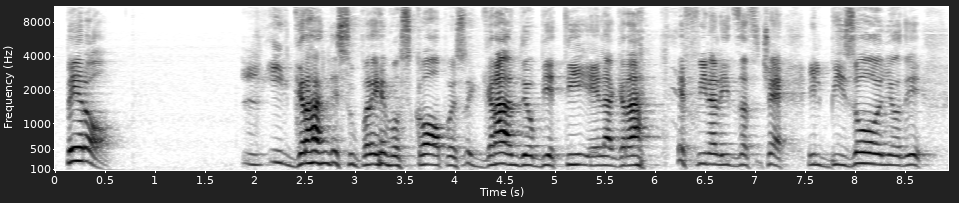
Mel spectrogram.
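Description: Very slowly, a man in a raised, projected voice speaks at a high pitch with a bright, sharp tone, fairly even intonation and big swings in loudness. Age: 50s. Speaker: podcast co-host. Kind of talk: casual chat.

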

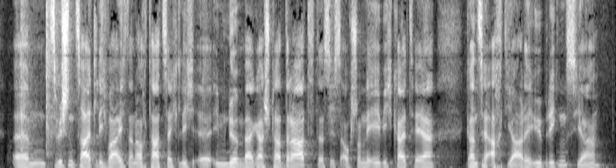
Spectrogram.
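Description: A man with a fairly high pitch and a plain, everyday voice, moderate pace, ordinary pitch variation, quiet background. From came to Bavaria (Bayreuth) at age eight. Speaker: state politician. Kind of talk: live panel discussion. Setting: stage with live audience.

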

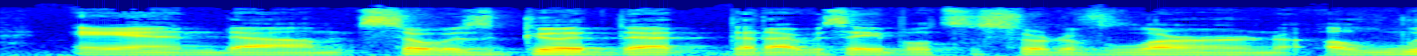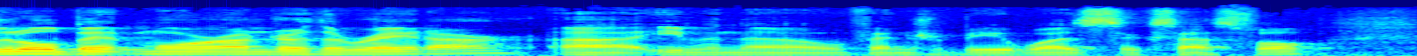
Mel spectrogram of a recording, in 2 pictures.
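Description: A man with an American accent talks at a fairly quick pace in an ordinary speaking voice. His pitch is fairly low and his intonation fairly even. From Ohio, US Midwest. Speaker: venture capitalist and former tech blogger. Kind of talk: interview.

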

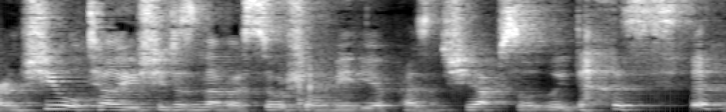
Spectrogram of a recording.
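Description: A woman's dark, mellow voice with an American accent and audible room echo. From rural Scotland. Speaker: chief marketing officer. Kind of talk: interview. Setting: on location in the desert.

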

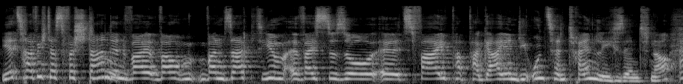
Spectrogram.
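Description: Noticeable background noise sits behind a woman with a Polish accent. She speaks at a moderate pace in a high pitch. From Poland. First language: Polish (speaking German). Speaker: podcast guest, friend of host. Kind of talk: casual chat.

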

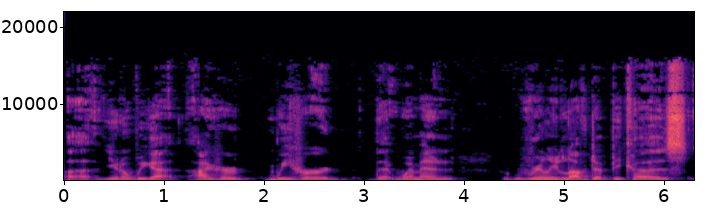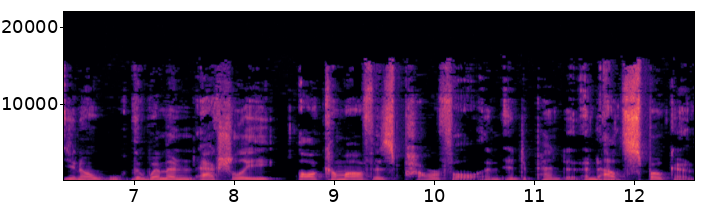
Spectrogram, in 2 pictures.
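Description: With a dark, mellow tone, a man speaks at medium pitch and a fairly slow pace. His intonation is lively. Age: 70s. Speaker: podcast host. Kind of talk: casual interview chat.

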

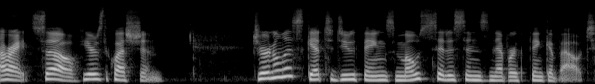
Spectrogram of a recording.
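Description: Here an unremarkable speaking voice moves at a moderate pace with ordinary pitch variation on a very clean recording with a silent background. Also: woman, medium pitch for a woman. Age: 30s. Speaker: investigative TV reporter. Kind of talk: casual chat. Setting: studio.

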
